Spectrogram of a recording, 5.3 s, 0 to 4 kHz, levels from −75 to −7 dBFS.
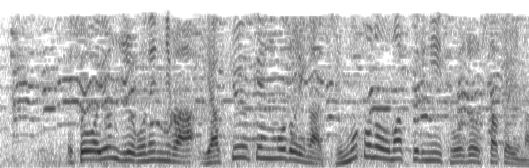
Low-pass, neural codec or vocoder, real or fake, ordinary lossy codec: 3.6 kHz; none; real; MP3, 16 kbps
